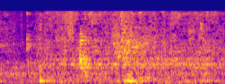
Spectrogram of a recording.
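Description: water running

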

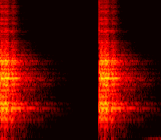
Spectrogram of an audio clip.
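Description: phone ringtone

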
